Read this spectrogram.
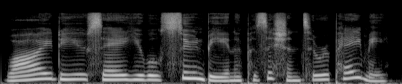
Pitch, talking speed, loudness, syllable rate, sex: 215 Hz, 210 wpm, -19 LUFS, 4.5 syllables/s, female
